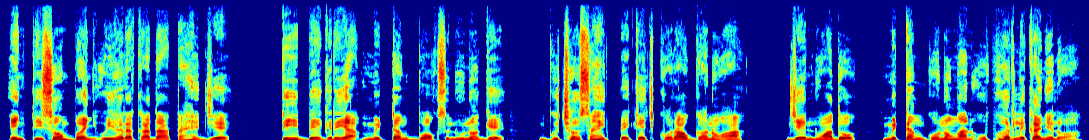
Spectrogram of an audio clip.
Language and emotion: Santali, surprised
